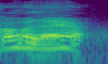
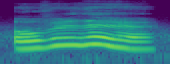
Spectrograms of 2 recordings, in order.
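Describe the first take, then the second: First: Dad calling louder; dad raising his voice to help; raised voice. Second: Slow, emphatic mock call; imitating dad raising his voice; raised voice. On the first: Retold or imitated. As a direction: repeat the phrase louder, impatient. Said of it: "raising your voice". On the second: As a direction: drag it out impatiently. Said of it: "raising your voice, saying the phrase".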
